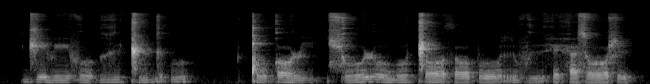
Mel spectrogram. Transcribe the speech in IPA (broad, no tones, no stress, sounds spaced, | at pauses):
d͡ʒ e β eː v o | ɣ ɨ ǁ u ɡ ɘ p u | ǃ o ɡ ɔː ɹ i | ɕ oː ɹ oː w o ǁ ɔː θ ɔː p oː r u v ɨː h ɛ h a z ɔː ɬ ɘ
